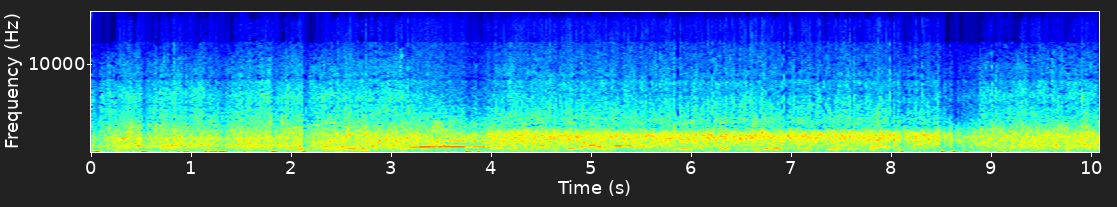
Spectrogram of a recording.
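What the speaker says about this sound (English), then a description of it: "let's give them a round of applause" A hacker conference crowd at an awards ceremony applauds the winning team, a loud sustained wash of clapping lasting throughout, with scattered whoops and voices mixed in.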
